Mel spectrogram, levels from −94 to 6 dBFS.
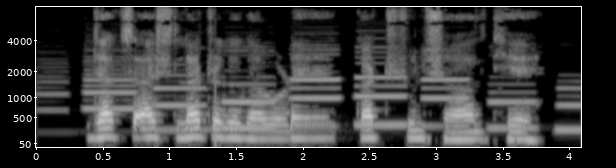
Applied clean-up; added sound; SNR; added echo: classical method spectral subtraction.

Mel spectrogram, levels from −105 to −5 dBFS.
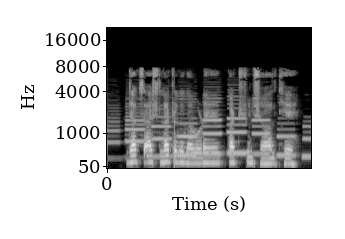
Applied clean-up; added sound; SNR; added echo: classical method log-MMSE.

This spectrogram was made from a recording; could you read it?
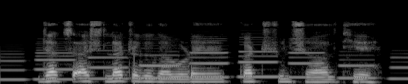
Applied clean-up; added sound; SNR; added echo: none; Wind instrument, woodwind instrument; 8 dB; none.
